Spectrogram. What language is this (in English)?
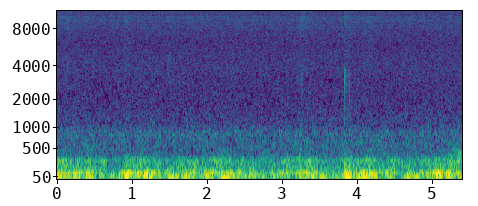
Korean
